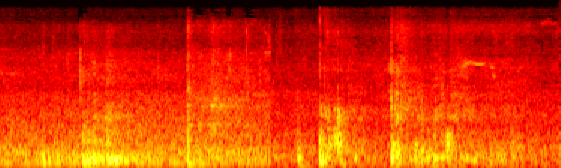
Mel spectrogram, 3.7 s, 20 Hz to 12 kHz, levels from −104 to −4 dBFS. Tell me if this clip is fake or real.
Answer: fake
